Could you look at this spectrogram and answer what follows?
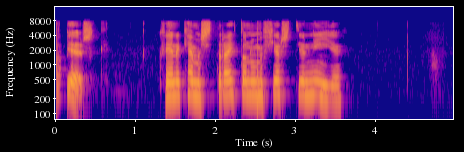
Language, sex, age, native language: Icelandic, female, 30-39, English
